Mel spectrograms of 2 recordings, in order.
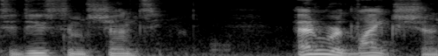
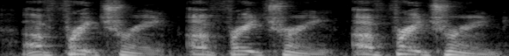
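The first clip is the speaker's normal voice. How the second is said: grumbling; 4 semitones higher than usual. A narrator's reading. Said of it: "he grumbled".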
